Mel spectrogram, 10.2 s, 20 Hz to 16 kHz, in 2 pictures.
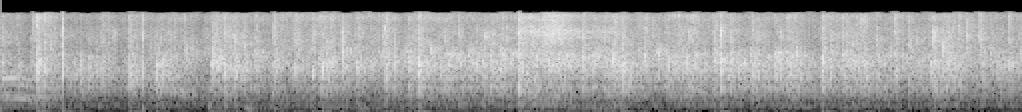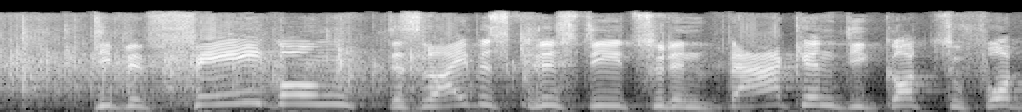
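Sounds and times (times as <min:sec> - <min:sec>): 
crowd applauding: 0:00.0 - 0:08.2
speech: 0:05.6 - 0:10.2.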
